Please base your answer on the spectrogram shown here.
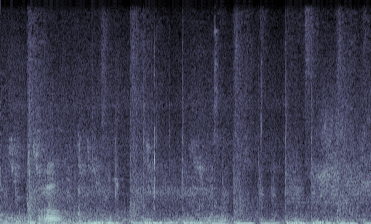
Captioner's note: Inhaling the sujebi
